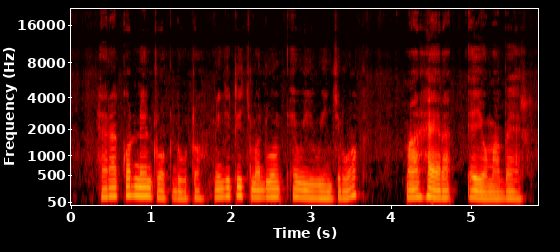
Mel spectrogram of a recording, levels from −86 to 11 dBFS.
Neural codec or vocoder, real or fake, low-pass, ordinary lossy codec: none; real; none; none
